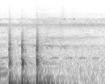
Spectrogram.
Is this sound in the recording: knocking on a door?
yes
